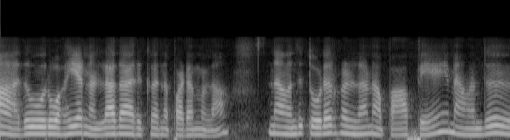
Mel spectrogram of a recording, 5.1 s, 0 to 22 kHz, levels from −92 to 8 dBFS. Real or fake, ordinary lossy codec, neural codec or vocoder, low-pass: fake; none; codec, 16 kHz, about 1 kbps, DyCAST, with the encoder's durations; 7.2 kHz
